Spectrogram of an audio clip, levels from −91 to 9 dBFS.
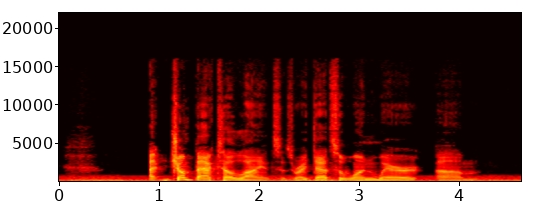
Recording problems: electrical hum; faint; throughout; 60 Hz, 25 dB below the speech

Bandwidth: 16 kHz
